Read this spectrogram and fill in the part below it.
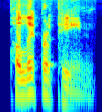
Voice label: "polypropene", American

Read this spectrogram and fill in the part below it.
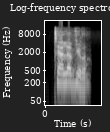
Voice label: "televiewer", Indian

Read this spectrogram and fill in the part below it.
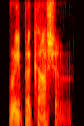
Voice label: "Repercussion", British

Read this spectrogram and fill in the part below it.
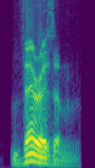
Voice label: "verism", British

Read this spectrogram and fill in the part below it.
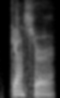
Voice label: "gasser", American

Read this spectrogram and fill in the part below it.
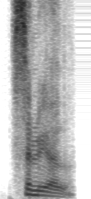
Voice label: "surreal", Indian

